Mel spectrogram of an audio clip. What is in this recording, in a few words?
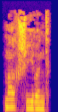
"marschierend", German; adjectives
